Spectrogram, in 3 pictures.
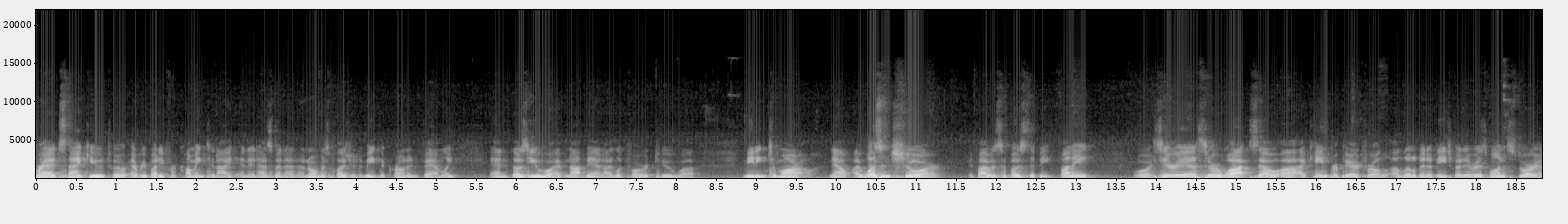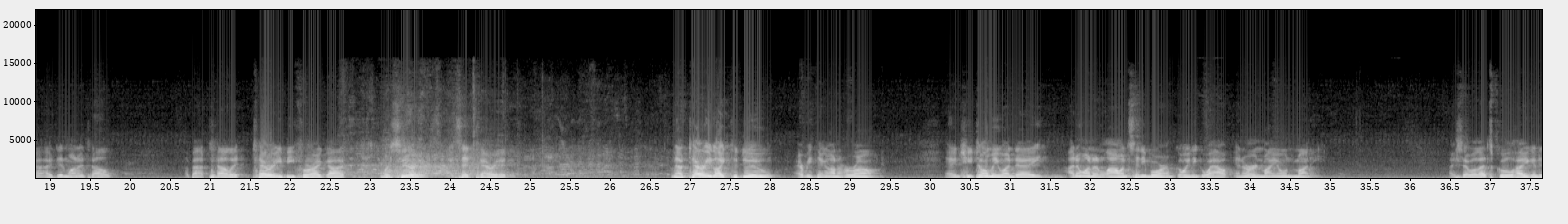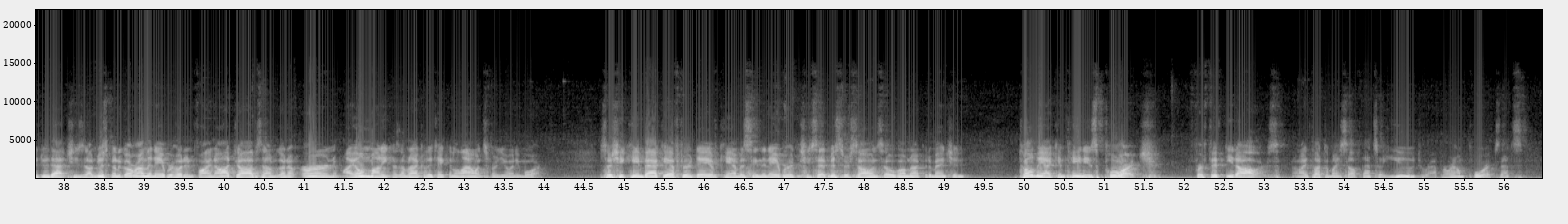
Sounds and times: Male speech, man speaking: 0.0s - 8.3s, 8.9s - 13.2s, 13.8s - 20.0s, 20.7s - 24.9s, 26.8s - 29.4s, 30.2s - 34.9s, 36.5s - 44.0s, 44.7s - 49.3s, 50.0s - 56.3s
Narration, monologue: 0.0s - 56.4s.

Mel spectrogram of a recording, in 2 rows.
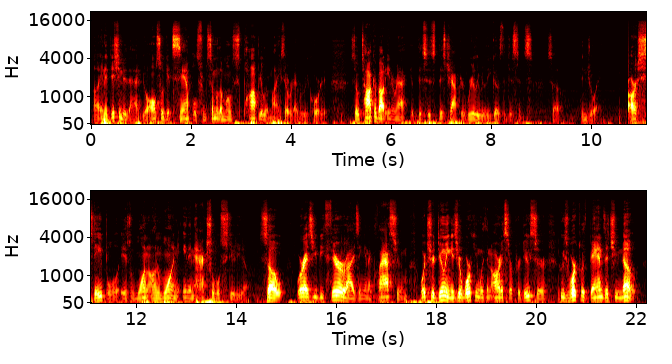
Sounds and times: Speech: 0.0s - 22.1s.

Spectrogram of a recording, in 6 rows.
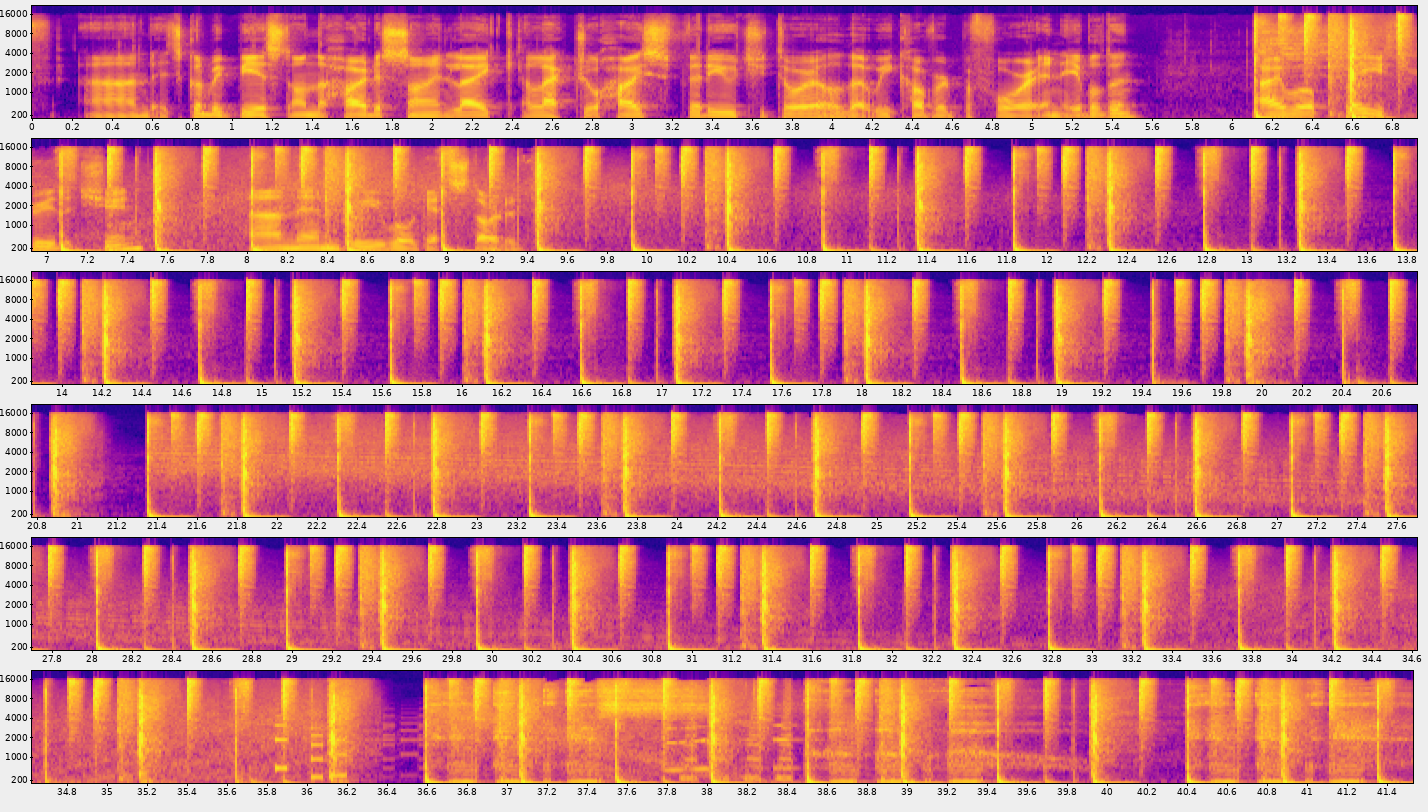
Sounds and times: Exciting music: 6.1s - 41.5s.

